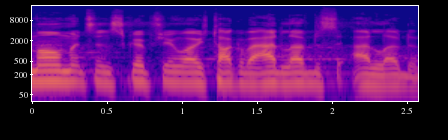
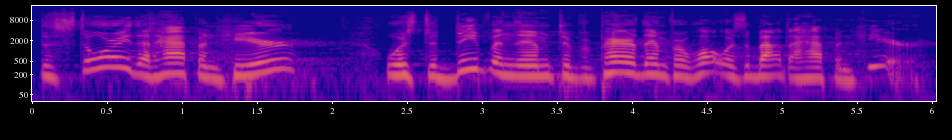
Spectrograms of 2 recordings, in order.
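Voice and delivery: full-force preaching; 10 semitones higher, 6 dB louder than usual. Acted. Preacher building the story to the church, loud. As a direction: drive the story home to the congregation.

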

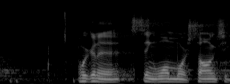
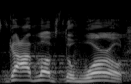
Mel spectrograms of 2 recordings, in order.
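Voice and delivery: drawn out and loud; slow proclamation; 7 dB louder, slower than usual. Acted. Preacher proclaiming Jesus' words, slow and strong. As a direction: land each word slowly.

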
